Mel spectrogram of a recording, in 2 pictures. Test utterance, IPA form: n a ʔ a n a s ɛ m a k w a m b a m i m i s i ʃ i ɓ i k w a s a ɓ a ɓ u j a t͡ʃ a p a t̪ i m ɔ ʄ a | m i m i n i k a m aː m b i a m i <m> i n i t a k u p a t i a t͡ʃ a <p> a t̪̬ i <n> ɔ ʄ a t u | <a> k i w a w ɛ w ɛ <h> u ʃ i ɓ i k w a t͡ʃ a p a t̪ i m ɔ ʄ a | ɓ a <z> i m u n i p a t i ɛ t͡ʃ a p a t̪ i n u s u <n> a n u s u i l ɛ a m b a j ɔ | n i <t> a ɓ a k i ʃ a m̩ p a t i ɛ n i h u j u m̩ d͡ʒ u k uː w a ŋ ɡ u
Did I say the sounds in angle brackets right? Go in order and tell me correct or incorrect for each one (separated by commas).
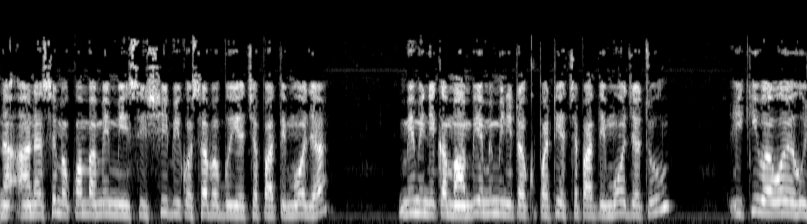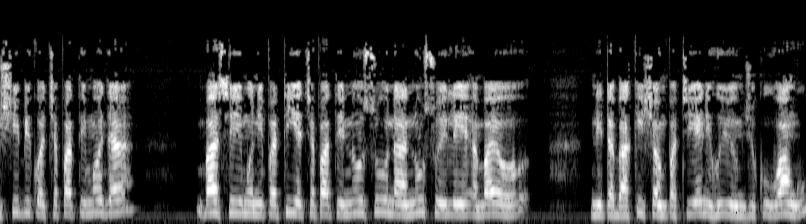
correct, correct, incorrect, incorrect, correct, incorrect, correct, correct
